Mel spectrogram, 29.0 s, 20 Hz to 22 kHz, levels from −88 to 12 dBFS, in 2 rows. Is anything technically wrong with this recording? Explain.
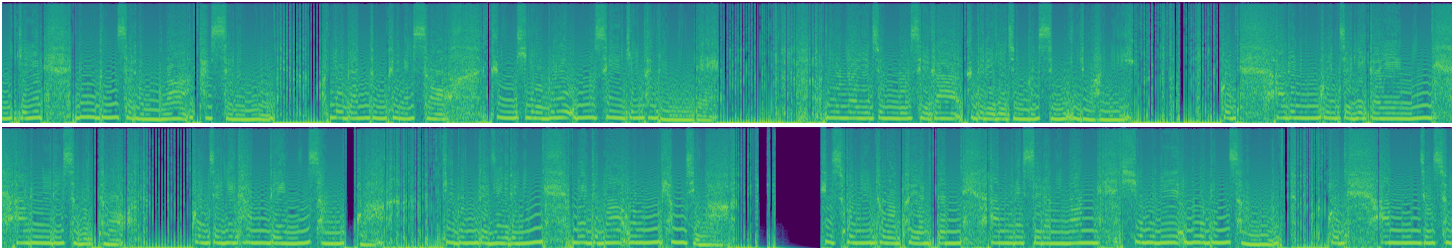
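Yes. Throughout the speech there is severe, constant distortion, most likely a signed and unsigned mix-up, with samples that appear to be 16-bit read with the wrong sign convention. Flipping the top bit moves the zero point to the edge of the range, so every small swing through zero becomes a jump between the extremes. The result is a loud, harsh, buzzing roar in which even quiet moments and pauses sit at nearly full level.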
